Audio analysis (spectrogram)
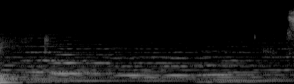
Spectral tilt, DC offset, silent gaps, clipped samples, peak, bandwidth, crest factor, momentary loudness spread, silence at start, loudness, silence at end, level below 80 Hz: -4.5 dB/octave; under 0.1%; none; under 0.1%; -20 dBFS; 18.5 kHz; 20 dB; 6 LU; 0 s; -43 LUFS; 0 s; -68 dBFS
